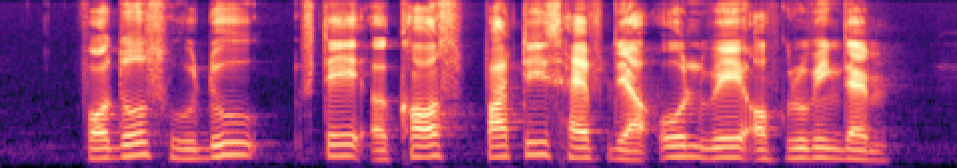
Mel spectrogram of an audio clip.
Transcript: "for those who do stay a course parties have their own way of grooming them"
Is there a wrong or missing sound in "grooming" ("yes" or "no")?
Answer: yes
